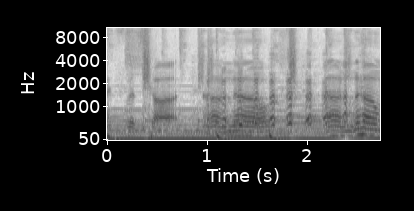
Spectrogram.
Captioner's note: people laughing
